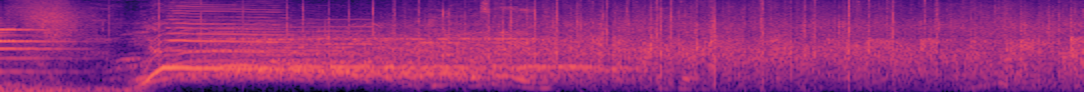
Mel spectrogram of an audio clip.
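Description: A studio audience cheers and applauds.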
